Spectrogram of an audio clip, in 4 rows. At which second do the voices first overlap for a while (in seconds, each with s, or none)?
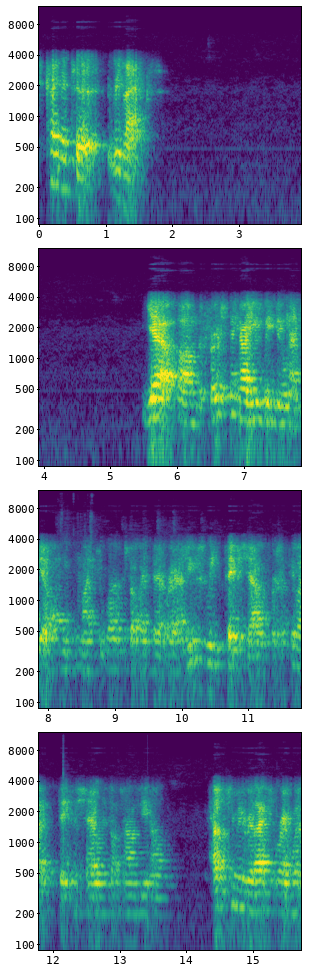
none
